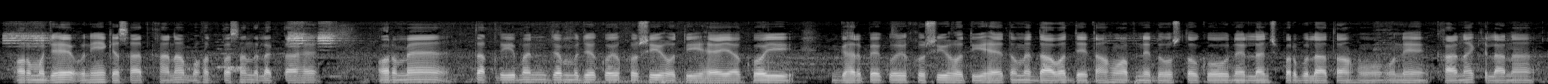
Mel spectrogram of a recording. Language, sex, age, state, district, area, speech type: Urdu, male, 45-60, Uttar Pradesh, Gautam Buddha Nagar, rural, spontaneous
